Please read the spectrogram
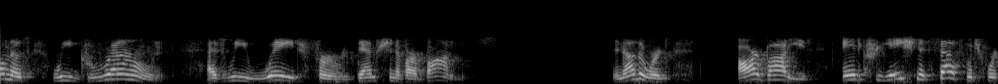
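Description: G.729 coding runs through the whole clip. The speech is rebuilt at 8 kbit/s from a vocal tract filter, a pitch predictor and a few pulses per frame, within a 300 Hz to 3.4 kHz line band, so voices sound plainly rough and slightly synthetic.

VoIP packet loss concealed by the speech codec occurs from 3.36 to 3.50 s, between "as we wait for" and "of our". About 60 ms of audio is missing, which fits six lost 10 ms frames, scattered over 120 ms with the longest gap about 50 ms. The decoder stretches its last pitch and filter into a buzzy tone or coloured noise that fades, and the speech stays weak until the frames rebuild.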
